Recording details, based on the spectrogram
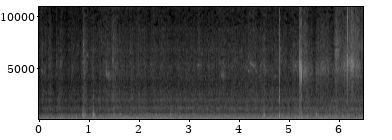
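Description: Small petrol engine idling with a slightly uneven, lumpy beat over low rumble; rough idle, cause not obvious by ear.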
